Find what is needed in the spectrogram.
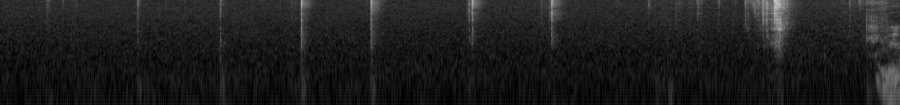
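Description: A pokey tool picking at the backing of a double-sided tape strip makes a run of small, sharp clicks about every half second. About five seconds in there is a brief, louder scratchy rasp as the backing strip is peeled away too quickly.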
